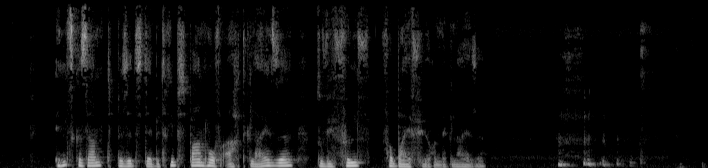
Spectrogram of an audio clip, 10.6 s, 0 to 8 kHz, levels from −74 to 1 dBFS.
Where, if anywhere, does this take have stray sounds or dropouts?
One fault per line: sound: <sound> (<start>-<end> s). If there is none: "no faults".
sound: laugh (8.3-9.9 s)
